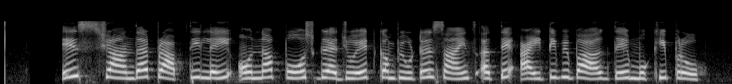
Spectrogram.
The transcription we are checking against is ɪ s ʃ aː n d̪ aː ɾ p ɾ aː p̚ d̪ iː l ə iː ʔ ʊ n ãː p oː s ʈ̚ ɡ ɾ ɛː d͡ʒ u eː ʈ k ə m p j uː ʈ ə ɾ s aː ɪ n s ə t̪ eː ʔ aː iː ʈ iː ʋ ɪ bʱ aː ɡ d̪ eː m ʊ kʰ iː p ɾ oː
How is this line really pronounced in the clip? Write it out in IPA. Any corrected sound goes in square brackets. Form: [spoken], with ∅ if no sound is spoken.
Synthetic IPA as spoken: ɪ s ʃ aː n d̪ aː ɾ p ɾ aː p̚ [t̪] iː l ə iː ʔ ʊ n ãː p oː s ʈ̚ ɡ ɾ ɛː d͡ʒ u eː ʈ k ə m p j uː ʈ ə ɾ s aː ɪ n s ə t̪ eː ʔ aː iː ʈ iː ʋ ɪ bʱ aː ɡ d̪ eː m ʊ kʰ iː p ɾ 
